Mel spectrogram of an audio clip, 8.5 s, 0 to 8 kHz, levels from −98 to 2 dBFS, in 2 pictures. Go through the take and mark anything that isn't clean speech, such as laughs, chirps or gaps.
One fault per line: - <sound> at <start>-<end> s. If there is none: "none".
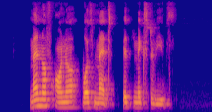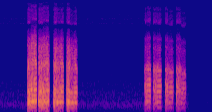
- laugh at 4.8-5.8 s
- laugh at 7.1-8.0 s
